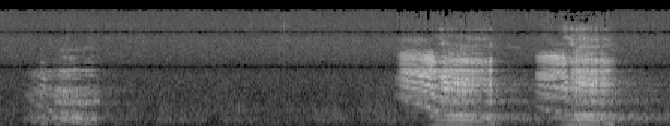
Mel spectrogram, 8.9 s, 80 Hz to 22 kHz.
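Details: A red deer stag in September 2022, during the rut, gives deep, hoarse roars, one faint and two loud, that slide downward in pitch.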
